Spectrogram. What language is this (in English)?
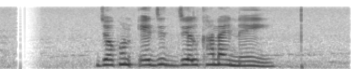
Bangla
